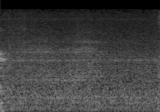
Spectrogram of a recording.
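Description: Steady background noise, an even hiss with no distinct events: room tone.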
